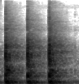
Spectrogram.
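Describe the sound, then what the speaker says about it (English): Three quick, solid knocks on a wooden door, evenly spaced and close, each with a short resonant decay, heard alone in a fairytale of the wolf at Grandma's house. "knocked on the door"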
